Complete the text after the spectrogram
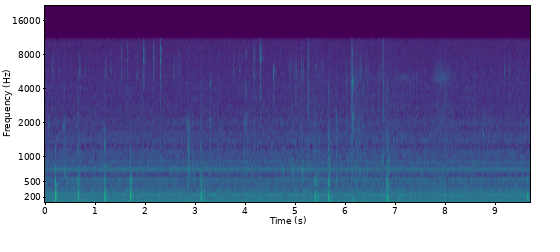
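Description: Soft wooden knocks sound as blocks are placed.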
